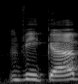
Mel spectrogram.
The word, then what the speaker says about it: Vika: and uh you know i say it like vika because you know if pikachu goes pika that's how you spell pika so vika vika chew vika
